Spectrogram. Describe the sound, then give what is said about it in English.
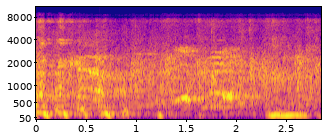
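A crowd applauds steadily, the dense clapping filling the space as a broad wash of sound, with a few voices and scattered laughter mixed underneath. “That's why you keep clapping, you guys.”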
